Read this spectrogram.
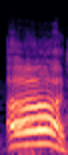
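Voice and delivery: loud, high cry of pain; sudden acted scream; imitated scream. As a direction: imitate a woman crying out. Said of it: "she starts screaming".

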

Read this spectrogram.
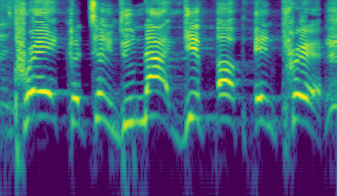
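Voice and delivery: fiery sermon climax; preaching at full force. Acted. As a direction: drive it home to the congregation.

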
